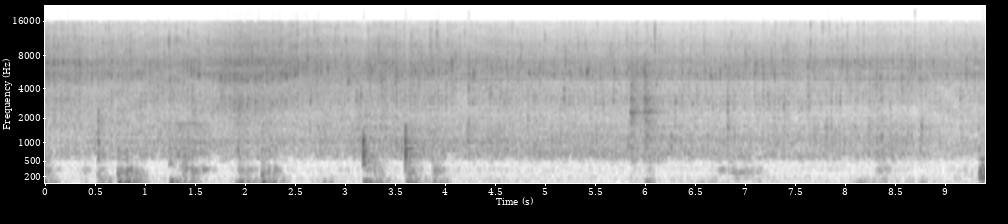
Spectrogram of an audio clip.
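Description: Tomatoes fry in a pan for a dried salted fish and broad bean curry, giving a bright, dense sizzle with bursts of bubbling and a few spoon clicks, close and without speech.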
